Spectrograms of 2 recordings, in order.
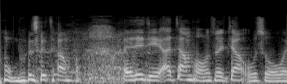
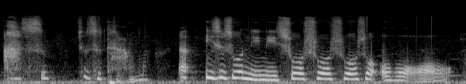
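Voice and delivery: innocent; 5 semitones higher than usual. Acted. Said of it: "装了很天真的说".

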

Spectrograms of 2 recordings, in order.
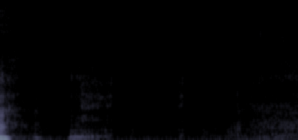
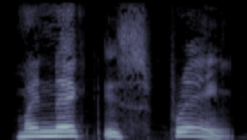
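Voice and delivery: put-on child's excuse; 7 semitones higher, slower than usual.

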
